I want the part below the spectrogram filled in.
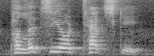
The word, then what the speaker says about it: poliziotteschi: That's kind of the general term, but in Italian, it's poliziotteschi.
